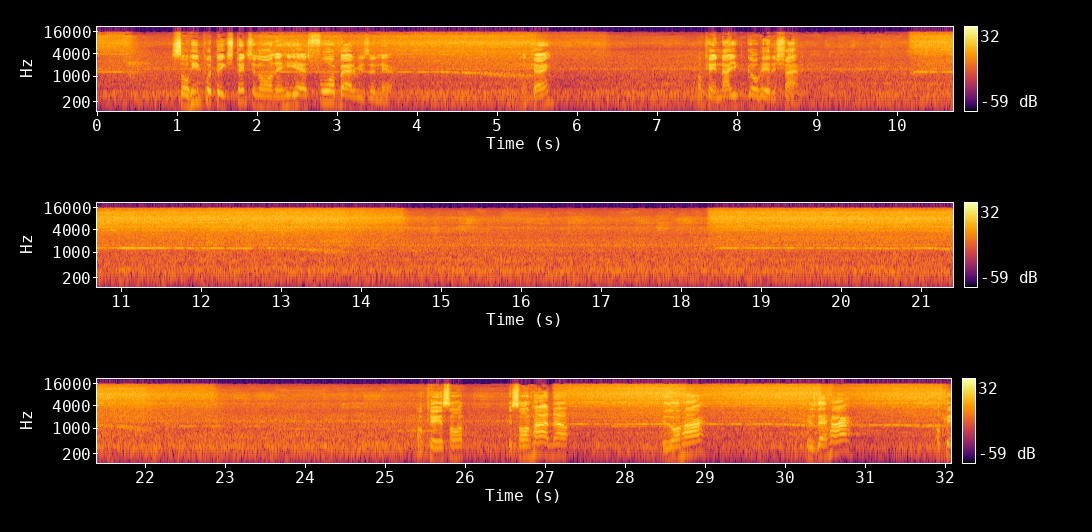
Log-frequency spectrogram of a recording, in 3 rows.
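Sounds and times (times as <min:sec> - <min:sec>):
whining air tool: 0:00.0 - 0:06.4, 0:10.1 - 0:14.6, 0:18.3 - 0:23.1, 0:26.6 - 0:32.0
steady machine hum: 0:00.0 - 0:32.0.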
